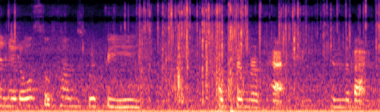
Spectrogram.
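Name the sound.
crinkling packaging of a collection kit being opened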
